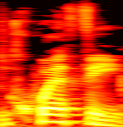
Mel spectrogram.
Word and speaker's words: Quiffy: the level design and Queefy's ability to go up on the wall. You keep elongating you pronounce it more and more like Queefy every time. It's Quiffy.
